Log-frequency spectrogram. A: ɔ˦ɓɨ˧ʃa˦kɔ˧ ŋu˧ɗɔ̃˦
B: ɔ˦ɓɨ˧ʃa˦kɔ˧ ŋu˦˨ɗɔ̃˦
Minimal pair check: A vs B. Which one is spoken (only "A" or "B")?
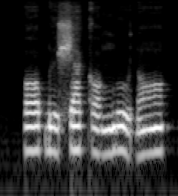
B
